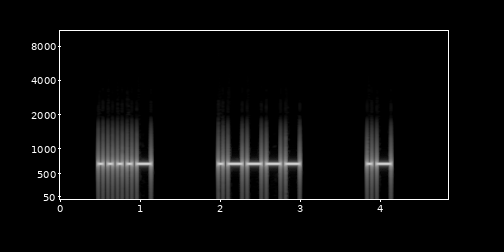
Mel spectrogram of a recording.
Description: Morse code, heard as a keyed tone, about 20 wpm, spaced as for 8 wpm, 690 Hz. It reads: 41A
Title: 081 Lesson 14e - Number 2 - Three Characters 20wpm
